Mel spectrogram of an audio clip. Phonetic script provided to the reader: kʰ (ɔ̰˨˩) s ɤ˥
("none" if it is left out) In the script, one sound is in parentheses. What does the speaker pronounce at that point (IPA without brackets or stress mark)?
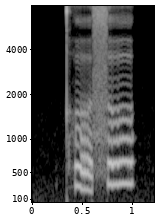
ɤ̰˨˩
